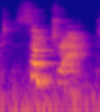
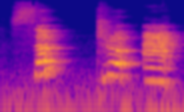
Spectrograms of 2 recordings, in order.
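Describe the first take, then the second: First: Said in the usual way. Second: subtract drawn out slowly and clearly; slow model word. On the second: Shown as a demonstration. Teacher models subtract slowly, then normally. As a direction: stretch subtract for the class to copy. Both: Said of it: "तो हम इसको कैसे पढ़ेंगे".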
